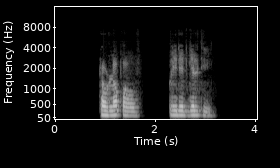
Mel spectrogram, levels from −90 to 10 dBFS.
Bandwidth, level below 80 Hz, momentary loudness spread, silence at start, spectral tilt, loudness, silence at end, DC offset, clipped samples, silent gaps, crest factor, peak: 4.5 kHz; -72 dBFS; 13 LU; 0.9 s; -10.5 dB/octave; -21 LUFS; 0.9 s; under 0.1%; under 0.1%; 1.80-2.26 s; 22 dB; -2 dBFS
